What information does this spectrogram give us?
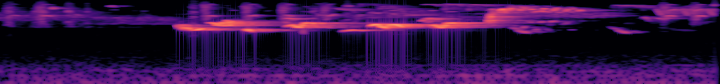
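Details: Eurasian blackbird singing in a springtime beech tree near a lake at evening, one of two birds: after a quiet start, mellow fluted warbling phrases slide low and are capped by thin, high squeaky twitters.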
